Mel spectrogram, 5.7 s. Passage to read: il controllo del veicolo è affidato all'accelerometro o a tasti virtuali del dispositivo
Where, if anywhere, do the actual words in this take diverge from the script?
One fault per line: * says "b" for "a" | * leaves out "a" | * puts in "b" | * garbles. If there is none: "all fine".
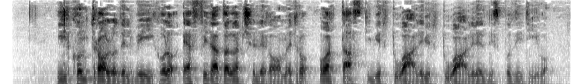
* puts in "virtuali"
